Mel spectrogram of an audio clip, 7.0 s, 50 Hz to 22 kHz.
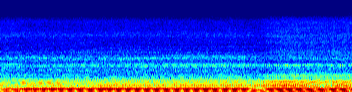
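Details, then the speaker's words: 2002 Aprilia RSV V-twin barn find, stored 8 years, after clearing water-contaminated fuel and cleaning injectors, with a new larger battery: fires up into a deep, even beat with a slight rev lift, no misfire, knock or rattle, no fuel leaks. "so there we have it boys and girls she fires into life I was checking around it no fuel leaks obviously we got the nice big battery in there"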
